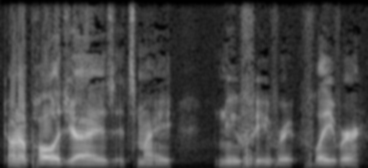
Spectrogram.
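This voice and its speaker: A man voicing a gentle, lonely young woman ghost as he reads comic book lines aloud. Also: lowish voice, flat delivery, unhurried, clean tone, rough recording. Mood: sweet. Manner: reading comic dialogue aloud.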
